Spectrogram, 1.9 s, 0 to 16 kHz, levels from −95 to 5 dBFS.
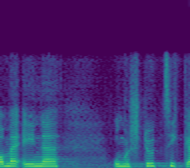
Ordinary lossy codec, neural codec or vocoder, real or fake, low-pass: none; codec, 24 kHz, 0.9 kbps, DualCodec; fake; 10.8 kHz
